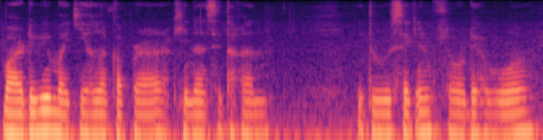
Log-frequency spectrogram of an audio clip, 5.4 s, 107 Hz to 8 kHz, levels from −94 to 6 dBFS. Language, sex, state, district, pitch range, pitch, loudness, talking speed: Nagamese, male, Nagaland, Dimapur, 115-125 Hz, 120 Hz, -18 LUFS, 175 wpm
